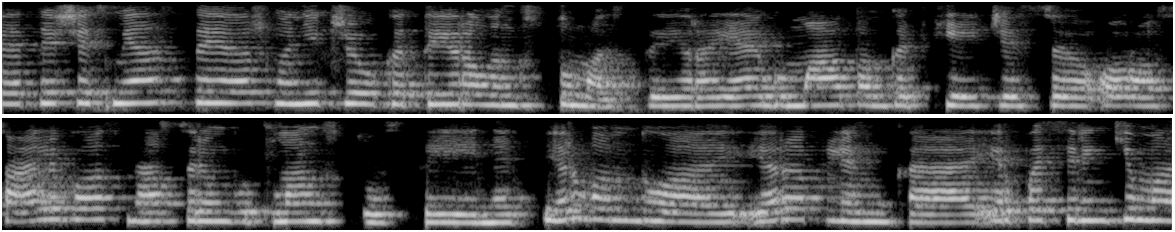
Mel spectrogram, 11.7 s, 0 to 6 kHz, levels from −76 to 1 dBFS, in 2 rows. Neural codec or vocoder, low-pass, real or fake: none; 5.4 kHz; real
